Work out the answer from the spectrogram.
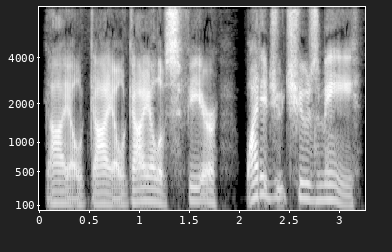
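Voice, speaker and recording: A man voicing a gentle, frightened young maiden in a fantasy story, soft and trembling, with formal archaic phrasing. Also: medium pitch, animated, moderate pace, vocal fry, dry recording, clean studio sound, pitched above the performer's own voice, full character voice. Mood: pleading.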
